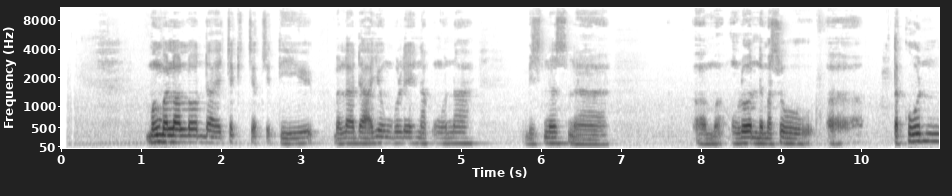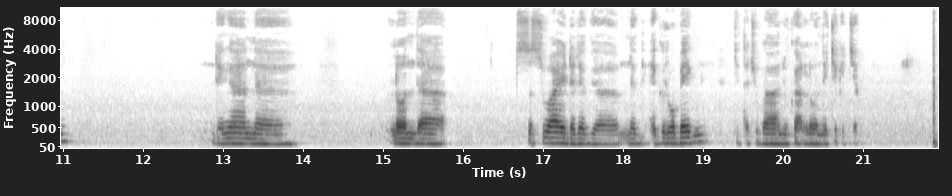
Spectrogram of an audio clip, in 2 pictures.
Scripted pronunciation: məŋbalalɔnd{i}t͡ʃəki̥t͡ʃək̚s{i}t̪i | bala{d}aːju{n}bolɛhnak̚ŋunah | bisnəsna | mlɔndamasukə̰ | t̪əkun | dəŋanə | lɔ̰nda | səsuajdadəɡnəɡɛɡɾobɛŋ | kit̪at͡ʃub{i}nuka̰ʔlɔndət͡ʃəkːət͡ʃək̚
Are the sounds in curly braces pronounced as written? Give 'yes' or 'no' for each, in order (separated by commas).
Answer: no, yes, yes, no, no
